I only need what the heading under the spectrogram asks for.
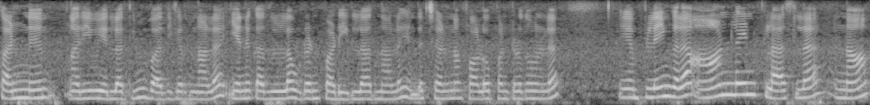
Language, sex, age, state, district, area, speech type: Tamil, female, 30-45, Tamil Nadu, Chennai, urban, spontaneous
